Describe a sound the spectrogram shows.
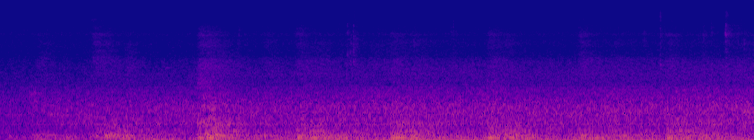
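Wind blows outdoors and rustles the leaves of tall trees.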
